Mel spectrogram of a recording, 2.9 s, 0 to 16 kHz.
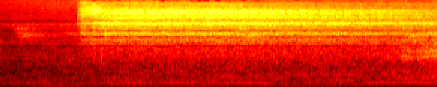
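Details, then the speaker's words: Murray mower with Briggs engine, fuel tank pressurized to about 4 psi by hand pump: steady high air hiss holding even; tank seals fine, no leak. "I don't think that Tank's going to leak I think this Tank's good"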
